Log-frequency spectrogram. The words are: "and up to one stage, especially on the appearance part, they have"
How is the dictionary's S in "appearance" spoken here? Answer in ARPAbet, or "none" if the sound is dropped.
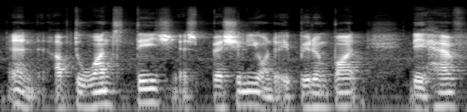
none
